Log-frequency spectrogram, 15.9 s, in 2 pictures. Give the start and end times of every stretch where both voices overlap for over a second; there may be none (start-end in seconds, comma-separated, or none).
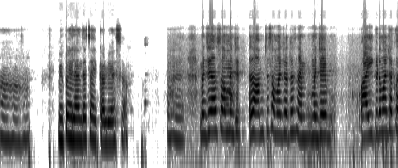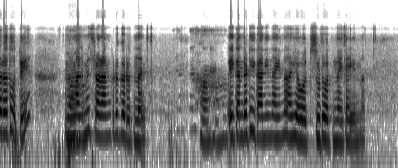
none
